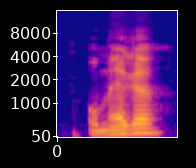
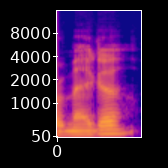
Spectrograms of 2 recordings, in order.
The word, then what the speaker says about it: ⲱⲙⲉⲅⲁ: other O only uh based off the Greek omega. So it can also be called uh omega omega as in as because it's borrowed from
